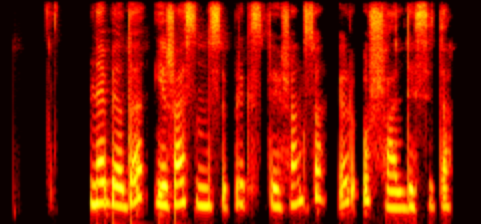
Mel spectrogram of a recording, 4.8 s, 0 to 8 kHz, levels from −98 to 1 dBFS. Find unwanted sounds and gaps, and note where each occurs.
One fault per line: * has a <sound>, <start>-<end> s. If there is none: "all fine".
all fine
